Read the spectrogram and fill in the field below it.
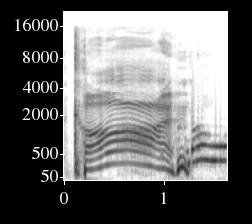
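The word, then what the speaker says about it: Khan: I think you're saying that wrong. It's Con.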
